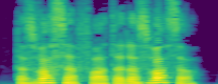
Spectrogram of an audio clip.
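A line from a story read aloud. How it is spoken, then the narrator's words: Calling out. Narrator (German): rief sie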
